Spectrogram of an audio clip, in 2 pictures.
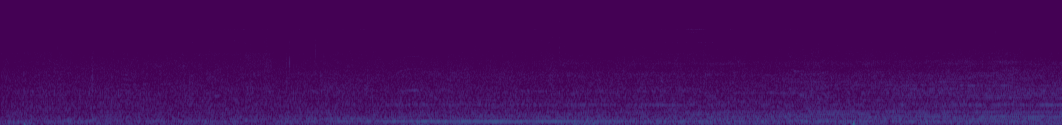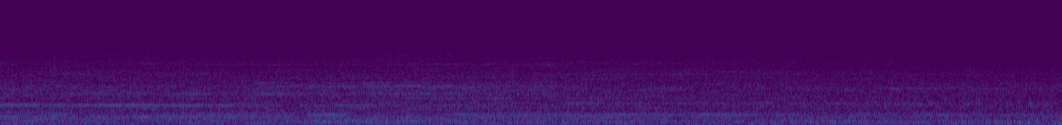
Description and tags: Bangkok Peninsula Pier Passing Boats Construction Noise
boat, engine, field-recording, river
